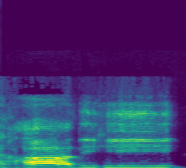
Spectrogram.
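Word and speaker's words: هذه: হা, একটু উচ্চারণ লম্বা, হা দিহি, হা দিহি।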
